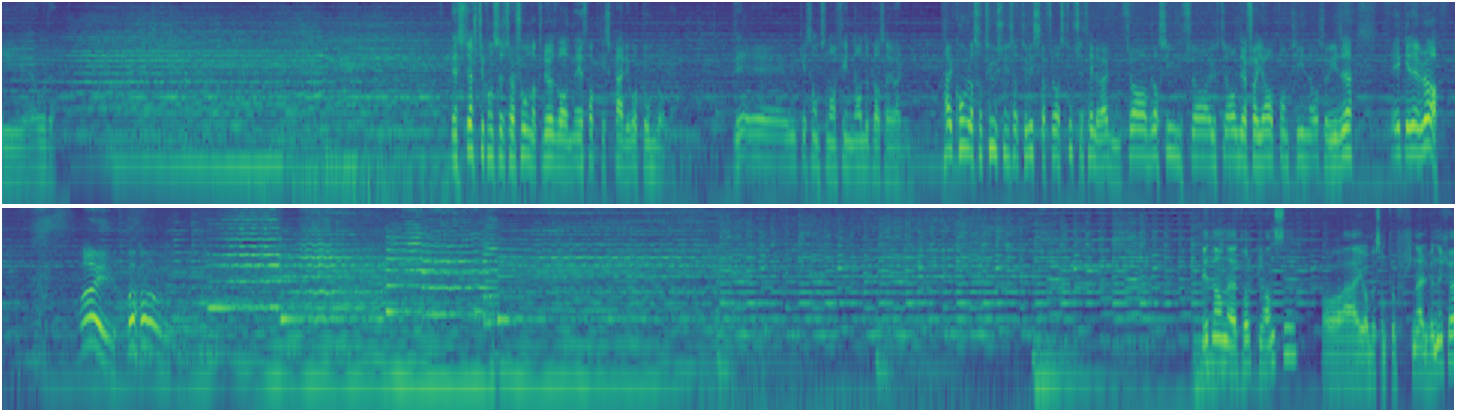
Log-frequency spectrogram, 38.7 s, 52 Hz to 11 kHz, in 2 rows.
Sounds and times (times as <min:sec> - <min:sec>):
Speech: 0:00.0 - 0:00.8, 0:06.0 - 0:08.9, 0:09.8 - 0:19.2, 0:20.4 - 0:21.6, 0:35.4 - 0:38.7
Music: 0:00.0 - 0:38.7.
